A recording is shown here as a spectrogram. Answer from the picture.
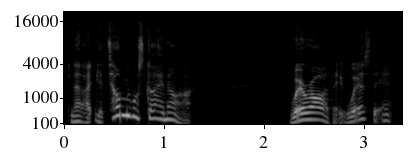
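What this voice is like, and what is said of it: Attempted American accent, poorly done. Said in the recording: “I can't do the American accent ... I can't even do the American accent”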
